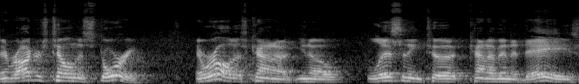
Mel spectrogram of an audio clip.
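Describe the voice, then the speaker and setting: A man with a Texas accent talks at a moderate pace and fairly high pitch with ordinary pitch variation, with audible room echo and noticeable background noise. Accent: Texas Southern. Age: 60s. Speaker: vlogger reminiscing, former bricklayer. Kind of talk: casual storytelling monologue. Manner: halting, with many fillers.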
